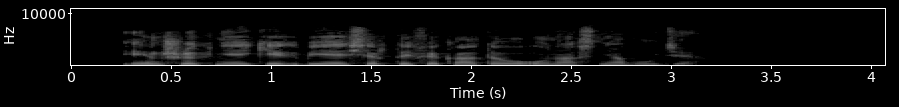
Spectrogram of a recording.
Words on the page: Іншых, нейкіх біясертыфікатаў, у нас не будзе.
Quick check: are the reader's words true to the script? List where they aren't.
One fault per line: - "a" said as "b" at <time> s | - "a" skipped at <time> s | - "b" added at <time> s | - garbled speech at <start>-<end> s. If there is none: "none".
none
